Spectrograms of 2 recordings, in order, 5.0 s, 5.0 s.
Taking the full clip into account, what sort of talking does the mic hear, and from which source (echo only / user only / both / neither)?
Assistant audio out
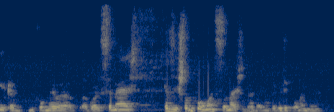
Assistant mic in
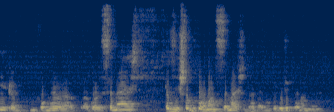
echo only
